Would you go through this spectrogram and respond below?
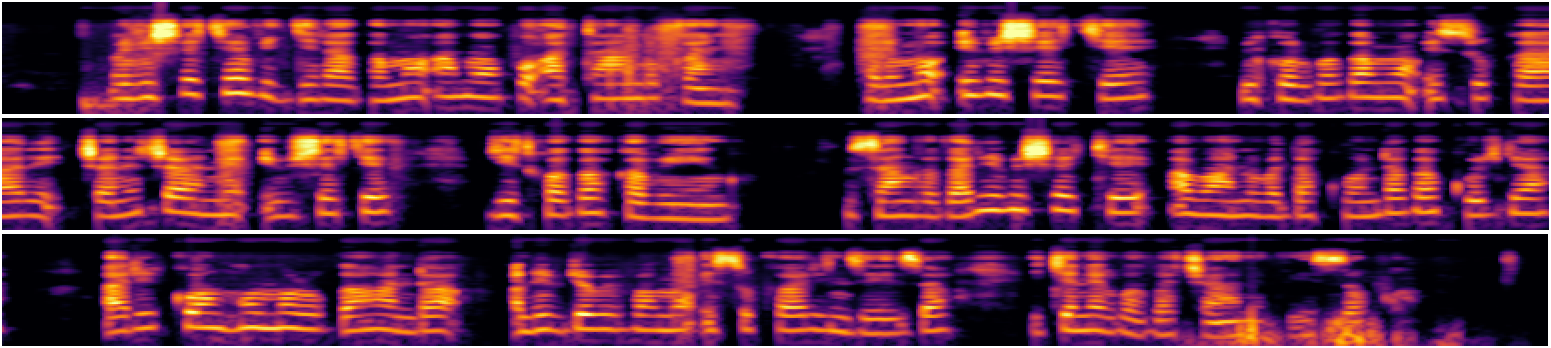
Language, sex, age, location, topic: Kinyarwanda, female, 25-35, Musanze, agriculture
